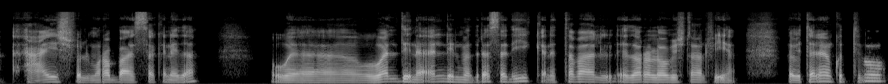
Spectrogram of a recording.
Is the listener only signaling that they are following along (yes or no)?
yes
